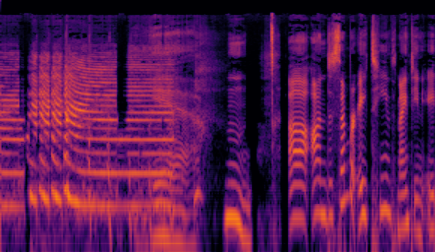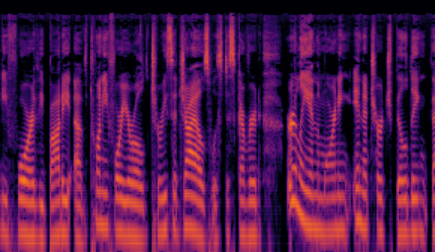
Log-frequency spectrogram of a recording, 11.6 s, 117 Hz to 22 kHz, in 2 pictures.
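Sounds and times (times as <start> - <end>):
loud brassy hip hop air horn blasts: 0.0 - 2.6
speech: 0.4 - 1.0, 3.8 - 11.6.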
